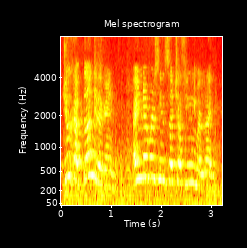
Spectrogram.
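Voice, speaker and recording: A woman's voice: extremely high pitch, lively intonation, a little fast, far from the mic. A woman playing a greedy, insistent king in an amateur play, with a declamatory delivery. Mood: amazed, greedy. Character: amazed, greedy king promising marriage. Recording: echoey room from afar, clear noise.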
